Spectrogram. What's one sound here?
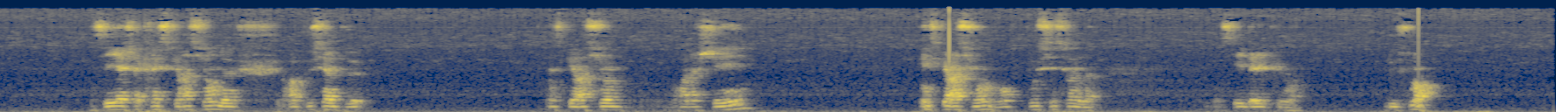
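A man speaks calmly and slowly, close by, with pauses.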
